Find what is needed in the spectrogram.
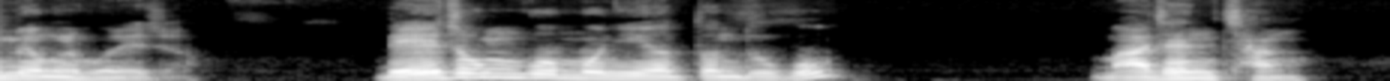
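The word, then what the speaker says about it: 馬建常: 마젠창. 한국 발음으로 마건상이고요. 그리고 외교고 고문은 특이하게 독일인을 보낸다고 했습니다.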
